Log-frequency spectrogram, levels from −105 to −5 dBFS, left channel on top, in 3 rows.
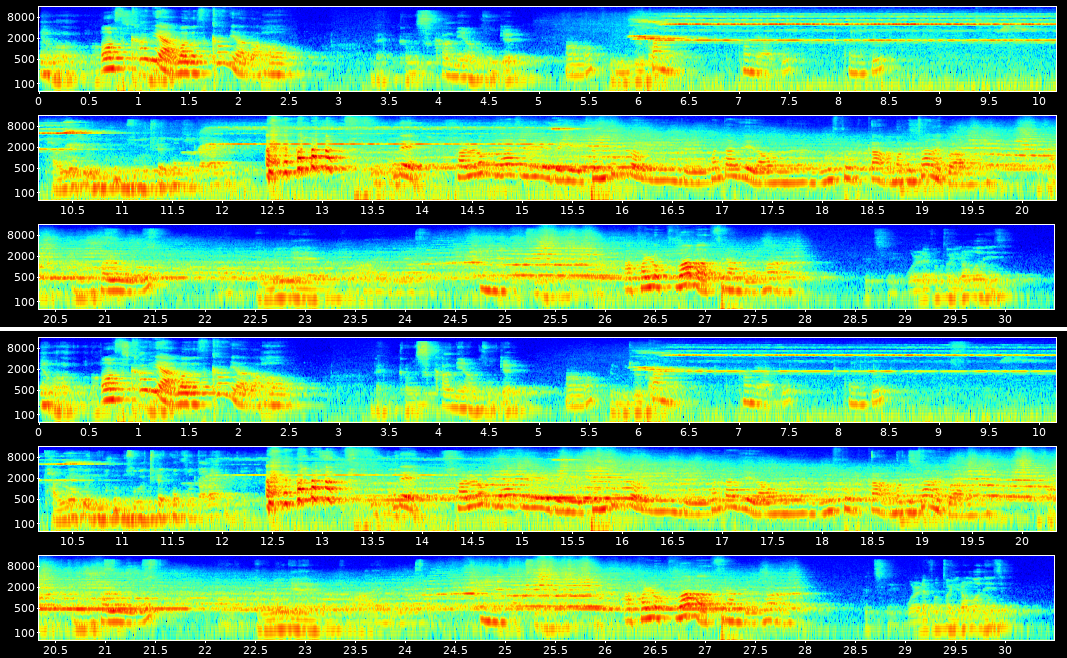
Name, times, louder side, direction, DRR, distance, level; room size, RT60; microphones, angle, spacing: voice 1, 0.0-0.6 0.9-1.2 2.2-2.4 3.3-4.8 5.7-6.3 9.1-9.3 10.2-12.3 12.7-13.1 13.5-14.4 18.7-19.1 20.1-21.1 21.4-21.5 22.1-24.4 24.9-25.9 28.7-30.0, equal, 30° right, 3 dB, 1.6 m, -35 dB
voice 2, 0.6-2.5 5.3-5.6 6.1-6.4 7.0-7.5 8.1-8.5 12.4-13.1 13.7-13.9 14.3-19.7 20.7-21.5 24.7-25.0 26.2-27.9, left 1 dB, 10° left, 4 dB, 0.5 m, -24 dB
sound 1, 5.9-11.1 11.6-15.9, left 9 dB, 50° left, 0.7 m, -26 dB
sound 2, 13.1-27.9, right 4 dB, 60° right, 2.9 m, -29 dB
10.0 x 8.2 x 3.6 m, 0.94 s
head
